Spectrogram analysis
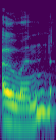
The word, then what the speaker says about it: Eoghan: So our sales guy is called Owen, and it's spelt the Irish way, EOGHAN.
